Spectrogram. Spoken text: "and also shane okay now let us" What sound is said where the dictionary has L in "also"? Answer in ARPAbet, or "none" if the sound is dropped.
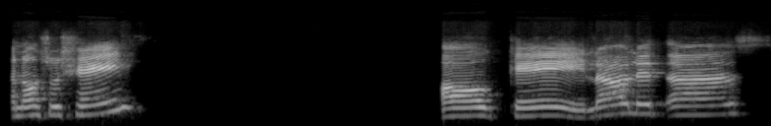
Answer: N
